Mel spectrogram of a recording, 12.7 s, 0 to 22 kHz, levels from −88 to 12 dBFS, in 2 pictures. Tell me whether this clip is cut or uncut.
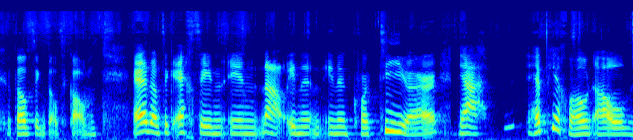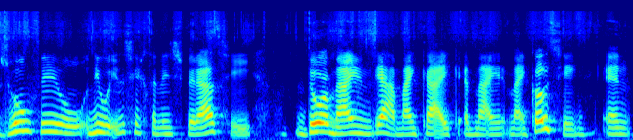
cut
